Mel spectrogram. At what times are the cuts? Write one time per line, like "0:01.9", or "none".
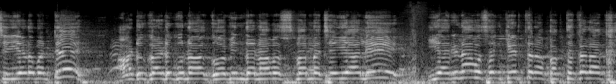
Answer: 0:04.1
